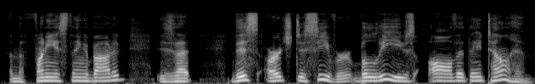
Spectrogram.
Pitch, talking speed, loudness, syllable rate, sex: 160 Hz, 190 wpm, -18 LUFS, 5.3 syllables/s, male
